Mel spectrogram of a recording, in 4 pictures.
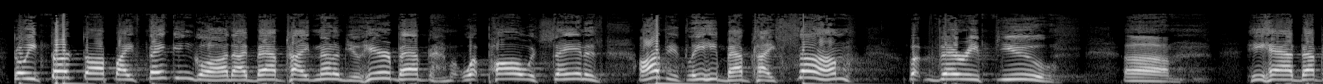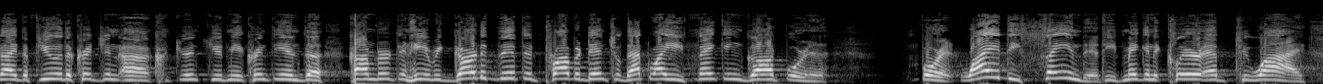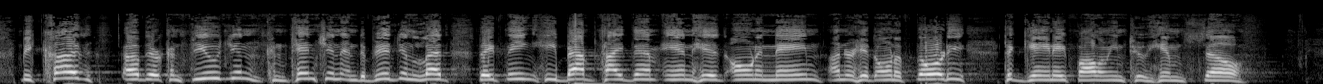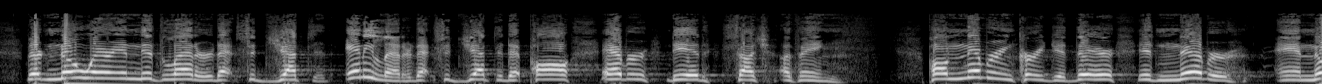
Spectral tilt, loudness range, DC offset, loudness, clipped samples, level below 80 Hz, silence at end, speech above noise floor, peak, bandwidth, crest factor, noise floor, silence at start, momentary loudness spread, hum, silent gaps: -5 dB/octave; 3 LU; under 0.1%; -15 LUFS; under 0.1%; -48 dBFS; 0 s; 43 dB; 0 dBFS; 11.5 kHz; 14 dB; -58 dBFS; 0.15 s; 10 LU; none; none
